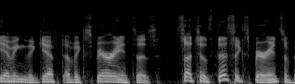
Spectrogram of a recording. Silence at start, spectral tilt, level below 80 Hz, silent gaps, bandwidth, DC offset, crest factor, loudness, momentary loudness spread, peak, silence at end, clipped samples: 0 s; -6.5 dB/octave; -52 dBFS; none; 14 kHz; under 0.1%; 16 dB; -28 LUFS; 5 LU; -12 dBFS; 0 s; under 0.1%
